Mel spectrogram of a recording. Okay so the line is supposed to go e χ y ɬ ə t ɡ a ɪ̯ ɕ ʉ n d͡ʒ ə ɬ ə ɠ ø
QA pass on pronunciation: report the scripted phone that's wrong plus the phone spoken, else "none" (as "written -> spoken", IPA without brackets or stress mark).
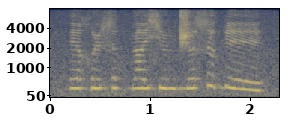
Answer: ø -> e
